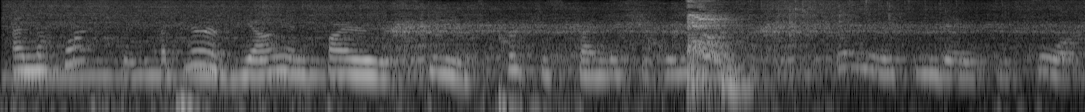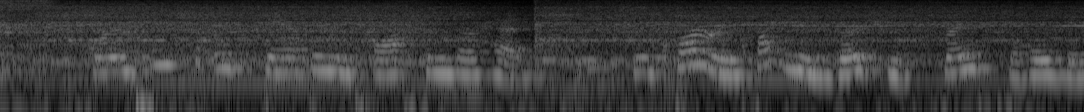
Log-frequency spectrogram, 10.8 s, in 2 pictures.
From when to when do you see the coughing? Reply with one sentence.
You can hear the coughing from 2.3 to 3.8 s.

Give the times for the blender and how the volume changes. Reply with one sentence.
You can hear the blender from 0.0 to 10.8 s, getting quieter.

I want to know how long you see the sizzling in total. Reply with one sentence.
The sizzling can be heard for 2 seconds in total.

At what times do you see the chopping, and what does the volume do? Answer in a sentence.
The chopping can't be heard in this clip.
